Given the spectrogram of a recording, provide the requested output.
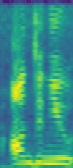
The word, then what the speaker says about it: ingenue: as engine on genuine it's not spelled the way you hear me pronounce it okay ingenue is spelled i-n-g e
